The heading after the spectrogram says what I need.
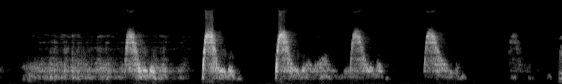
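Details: Rhythmic whooshing pulses at about 82 a minute, each a sharp surge that quickly fades: normal brachial artery Doppler signal at the elbow, heard during a podiatry vascular assessment teaching session.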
